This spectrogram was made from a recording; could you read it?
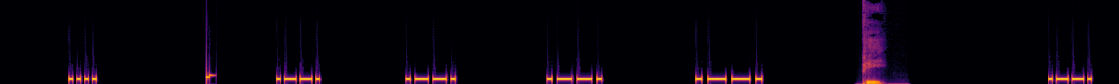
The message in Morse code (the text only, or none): H PPPP P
